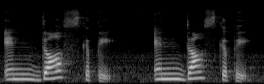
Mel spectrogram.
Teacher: stress goes right there on the second syllable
